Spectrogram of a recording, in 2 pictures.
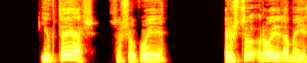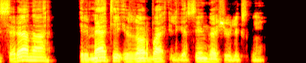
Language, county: Lithuanian, Marijampolė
